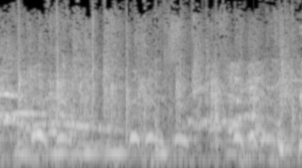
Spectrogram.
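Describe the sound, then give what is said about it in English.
A crowd claps and cheers loudly and steadily for about three seconds, with scattered whoops and shouting voices rising over a dense wash of applause. “Everybody just yell, keep it going”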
